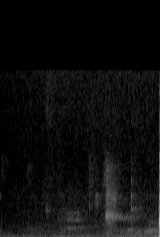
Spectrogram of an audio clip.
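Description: A quiet pause with low room tone and one faint, short sound about a second and a third in.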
